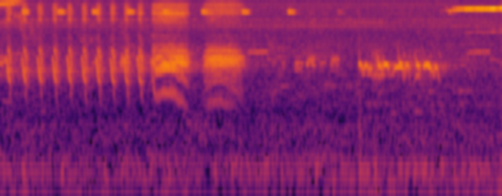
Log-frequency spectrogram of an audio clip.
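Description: A Great Antshrike sings a quick run of hooting notes that ends in harsh, snarling growls.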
